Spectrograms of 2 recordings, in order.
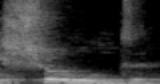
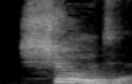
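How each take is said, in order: First: The word is said with an L sound. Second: The word is said with no L sound. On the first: The speaker calls it wrong. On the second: The speaker calls it right.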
